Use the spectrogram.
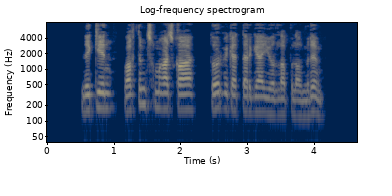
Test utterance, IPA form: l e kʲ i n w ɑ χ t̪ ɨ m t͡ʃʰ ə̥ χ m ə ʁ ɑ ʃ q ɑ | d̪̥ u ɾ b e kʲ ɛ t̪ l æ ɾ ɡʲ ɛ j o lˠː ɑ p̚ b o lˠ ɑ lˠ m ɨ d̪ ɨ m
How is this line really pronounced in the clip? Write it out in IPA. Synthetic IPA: l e kʲ i n w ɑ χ t̪ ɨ m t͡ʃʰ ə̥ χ m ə ʁ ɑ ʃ q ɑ | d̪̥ o ɾ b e kʲ ɛ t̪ l æ ɾ ɡʲ ɛ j o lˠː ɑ p̚ b o lˠ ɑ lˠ m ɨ d̪ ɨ m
